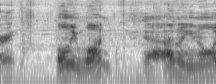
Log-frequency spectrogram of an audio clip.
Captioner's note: voiceover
